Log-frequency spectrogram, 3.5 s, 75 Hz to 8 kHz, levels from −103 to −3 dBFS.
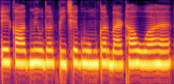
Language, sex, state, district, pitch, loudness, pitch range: Hindi, female, Jharkhand, Deoghar, 240 Hz, -10 LUFS, 230-245 Hz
